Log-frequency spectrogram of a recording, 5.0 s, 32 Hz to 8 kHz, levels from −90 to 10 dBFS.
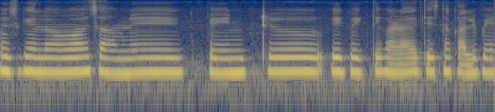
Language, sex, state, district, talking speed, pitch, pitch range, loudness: Hindi, female, Bihar, Purnia, 155 wpm, 230 Hz, 230-235 Hz, -16 LUFS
